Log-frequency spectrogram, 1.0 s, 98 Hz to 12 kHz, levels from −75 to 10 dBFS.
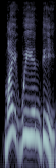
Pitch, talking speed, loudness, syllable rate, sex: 210 Hz, 190 wpm, -18 LUFS, 4.7 syllables/s, male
